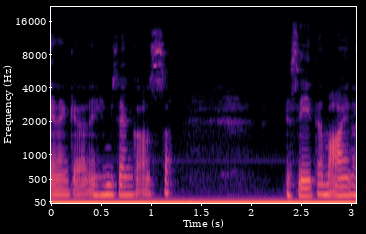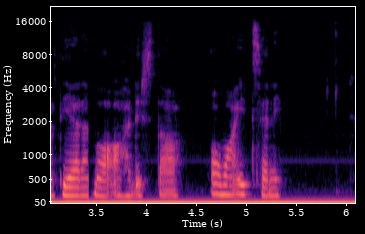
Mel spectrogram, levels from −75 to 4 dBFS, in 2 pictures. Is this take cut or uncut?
cut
